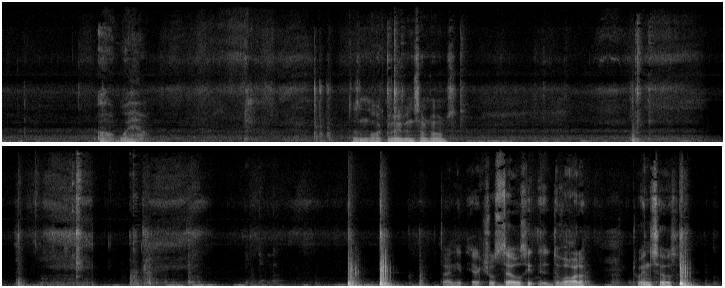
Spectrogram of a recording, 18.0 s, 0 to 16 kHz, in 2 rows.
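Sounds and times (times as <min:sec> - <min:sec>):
loud thump: 0:13.4 - 0:14.0, 0:17.5 - 0:17.8.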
